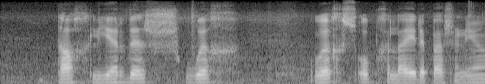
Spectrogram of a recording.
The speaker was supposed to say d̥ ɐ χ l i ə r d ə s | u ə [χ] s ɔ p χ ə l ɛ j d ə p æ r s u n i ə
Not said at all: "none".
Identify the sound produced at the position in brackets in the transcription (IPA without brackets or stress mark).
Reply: χ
